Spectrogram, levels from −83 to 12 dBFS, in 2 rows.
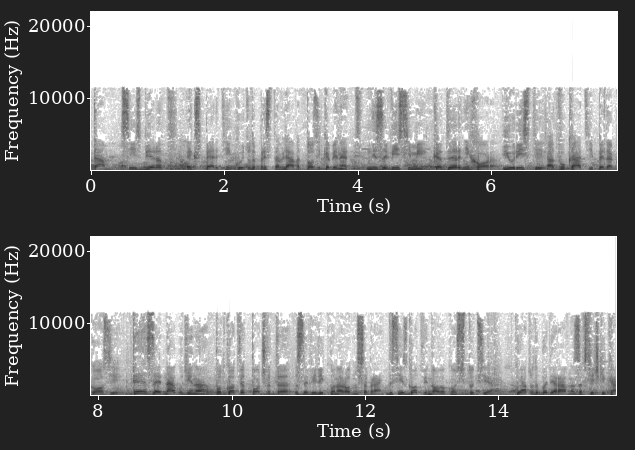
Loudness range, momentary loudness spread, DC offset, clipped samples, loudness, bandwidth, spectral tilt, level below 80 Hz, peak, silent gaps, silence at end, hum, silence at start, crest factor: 2 LU; 4 LU; 0.7%; under 0.1%; -15 LUFS; 12 kHz; -5 dB/octave; -42 dBFS; 0 dBFS; none; 0 s; none; 0 s; 14 dB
